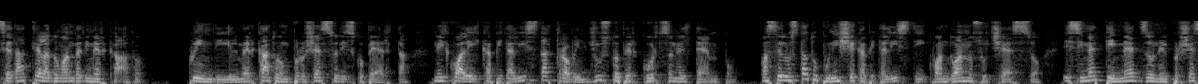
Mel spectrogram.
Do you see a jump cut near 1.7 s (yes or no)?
yes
